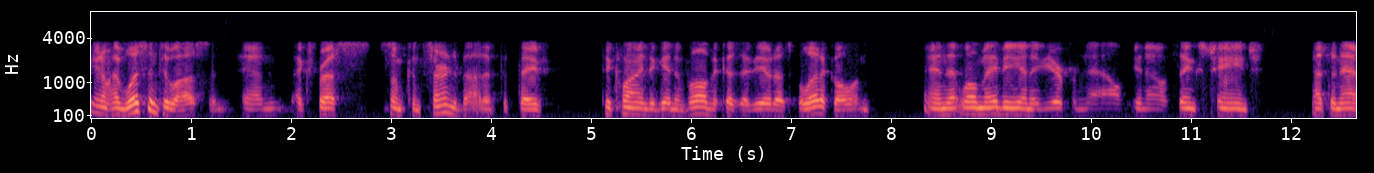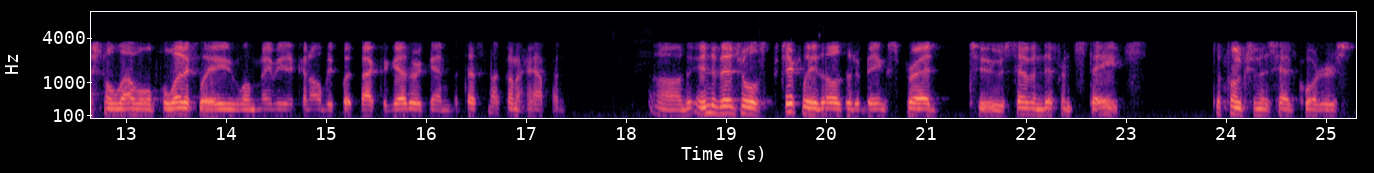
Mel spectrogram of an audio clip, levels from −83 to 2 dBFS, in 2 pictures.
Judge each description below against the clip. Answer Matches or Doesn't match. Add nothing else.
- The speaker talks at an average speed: Matches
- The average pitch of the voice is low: Matches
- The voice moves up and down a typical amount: Doesn't match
